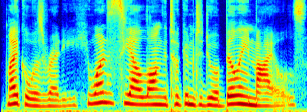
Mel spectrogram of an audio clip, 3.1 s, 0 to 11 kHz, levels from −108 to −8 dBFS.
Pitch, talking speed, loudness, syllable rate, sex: 220 Hz, 330 wpm, -17 LUFS, 7.5 syllables/s, female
